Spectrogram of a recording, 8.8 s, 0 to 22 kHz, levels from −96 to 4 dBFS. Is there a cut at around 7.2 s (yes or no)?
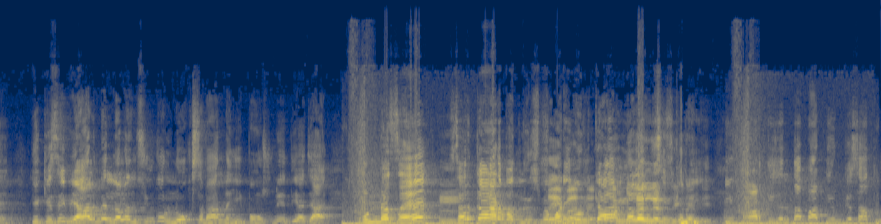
yes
